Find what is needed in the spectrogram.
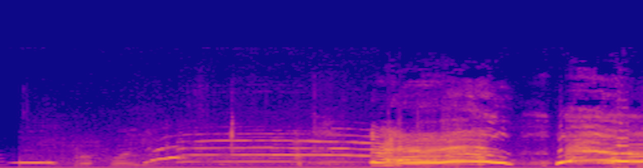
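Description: A small child crying while held still and given drops by mouth: a long, steady wail, then two louder cries that rise and fall in pitch.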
